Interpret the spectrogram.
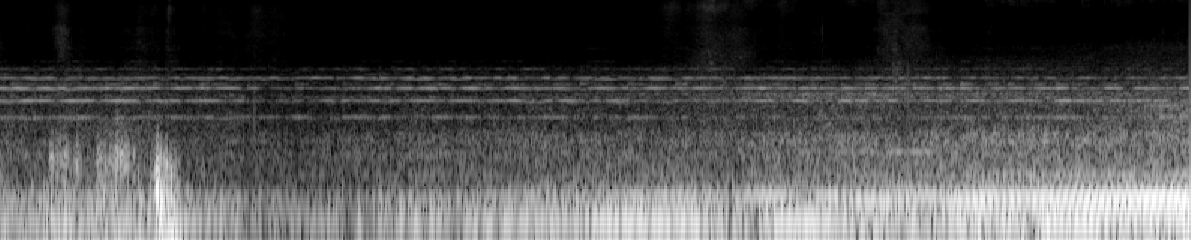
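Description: Approaching Metra diesel commuter train, its low locomotive rumble building steadily louder, over a set of steady high ringing tones from the grade-crossing warning bells. A short, sharp sound about a second in.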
